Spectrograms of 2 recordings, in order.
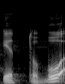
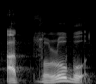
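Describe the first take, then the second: First: The word begins with an i vowel. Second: The word begins with an a vowel. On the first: "Tidak itlubu" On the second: "tidak atlubu"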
